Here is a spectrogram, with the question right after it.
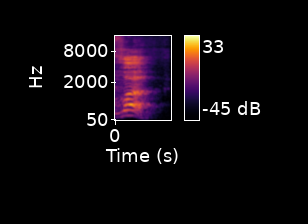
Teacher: अब दंतोष्ठ, आगे क्या मैंने क्या कह रहा है, दंतोष्ठ यानी दांत और ओष्ठ, दांत और ओठ दोनों में आता है व।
